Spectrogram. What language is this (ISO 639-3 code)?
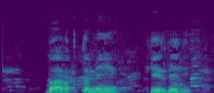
sbn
